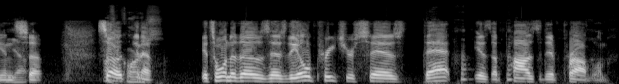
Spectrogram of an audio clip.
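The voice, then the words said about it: Southern country accent. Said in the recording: “I love your accent because my wife is from Alabama... I've got a weird accent because I'm definitely not Cajun or French, but apparently I'm country enough for it to be noticeable”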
